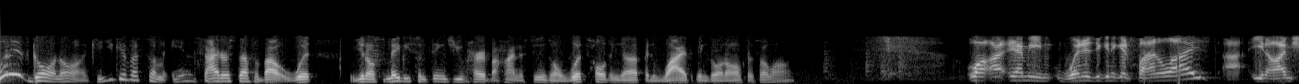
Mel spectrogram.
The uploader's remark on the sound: I also take live callers!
